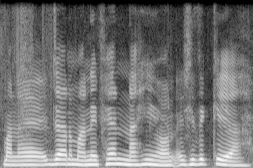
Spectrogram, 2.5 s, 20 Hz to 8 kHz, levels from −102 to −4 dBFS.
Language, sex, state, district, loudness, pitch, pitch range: Chakma, female, Tripura, Unakoti, -12 LUFS, 205 Hz, 195-220 Hz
